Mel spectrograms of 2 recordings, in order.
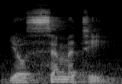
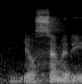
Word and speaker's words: Yosemite: area number nine d by the way the pronunciation again it's strange yosemite yosemite it's a native indian word number 10 uh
